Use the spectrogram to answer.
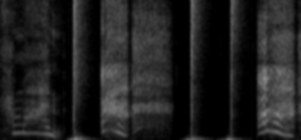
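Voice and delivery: high, loud cry of frustration; frustrated cry. Acted. Cries out at her lover to stop teasing, frustrated.

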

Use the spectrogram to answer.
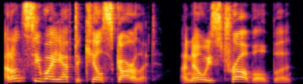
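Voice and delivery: high, loud, pleading objection; protesting friend. Acted. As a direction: argue urgently for mercy. Voices protesting Applejack.

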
